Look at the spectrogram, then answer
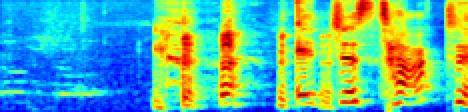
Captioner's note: laughs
